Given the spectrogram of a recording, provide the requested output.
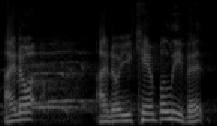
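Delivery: ordinary talk, nothing marked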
